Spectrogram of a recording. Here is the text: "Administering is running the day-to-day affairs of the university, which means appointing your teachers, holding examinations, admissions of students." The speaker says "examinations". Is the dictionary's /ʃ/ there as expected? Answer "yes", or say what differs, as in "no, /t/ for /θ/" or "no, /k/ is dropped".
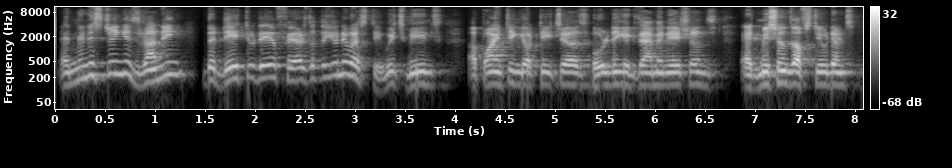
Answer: yes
